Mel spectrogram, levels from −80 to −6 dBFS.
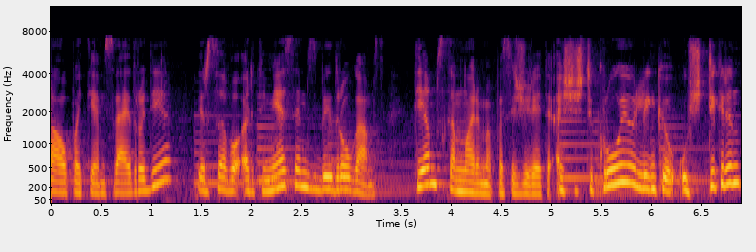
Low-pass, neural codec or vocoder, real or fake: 7.2 kHz; none; real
